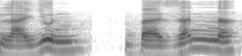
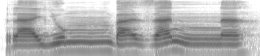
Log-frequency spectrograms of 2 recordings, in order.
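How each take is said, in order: First: An n sound is heard before the b. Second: An m sound is heard before the b. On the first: "sepatutnya bacaan dia nun mati tu" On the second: "ikut hukum iqlab kita mesti tukar"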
